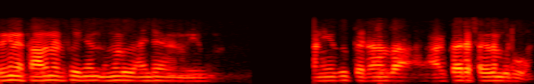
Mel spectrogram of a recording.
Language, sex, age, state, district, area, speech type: Malayalam, male, 60+, Kerala, Idukki, rural, conversation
